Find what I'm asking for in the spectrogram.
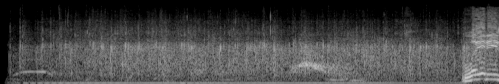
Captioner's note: clapping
